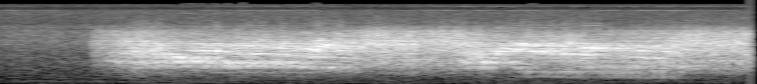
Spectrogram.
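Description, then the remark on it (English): A whale call begins after a brief quiet moment: a loud, sustained, rasping drone in the mid-to-high range that holds steady for about three seconds, dipping slightly midway before swelling again. “Because each sound was made by a whale.”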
